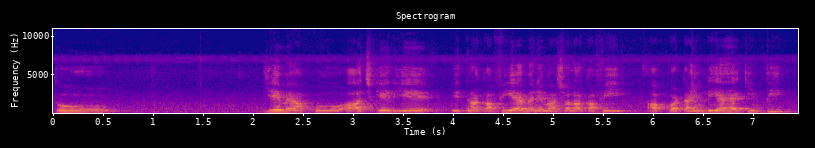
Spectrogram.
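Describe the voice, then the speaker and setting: A man's voice: sits high, fairly even intonation, unhurried. A man giving a spoken English lesson, repeating each word many times for practice. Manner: repeats words over and over for practice. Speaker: English teacher. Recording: echoey room with faint noise.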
